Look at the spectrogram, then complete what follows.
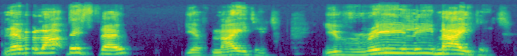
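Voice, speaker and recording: Man playing a high-voiced, drawling, flamboyant British dame. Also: animated, takes it slowly, a bit bright, full character voice. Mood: frank, reassuring. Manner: theatrical, tactless, drawling, calls people darling and lovey. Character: flamboyant, blunt older former dancer and ballet teacher, a dame. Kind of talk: audio play acting.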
